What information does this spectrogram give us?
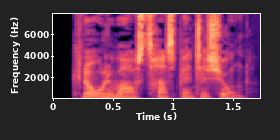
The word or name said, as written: knoglemarvstransplantation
